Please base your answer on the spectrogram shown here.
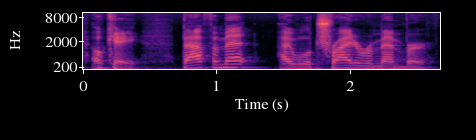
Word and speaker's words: Baphomet: I've definitely hearing Bethany but Beth it is pronounced Baphomet okay I I pronounced lots of things very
